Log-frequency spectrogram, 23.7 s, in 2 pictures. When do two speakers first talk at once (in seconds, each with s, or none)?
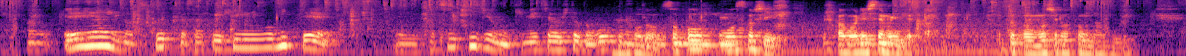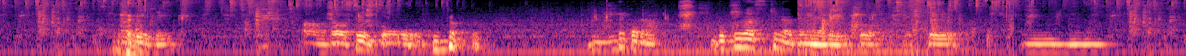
6.1 s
